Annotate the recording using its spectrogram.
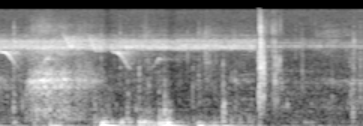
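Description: Footsteps and heavy, out-of-breath breathing of a person climbing stone steps, with low thumps from the handheld camera moving; a steady high insect drone runs underneath.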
